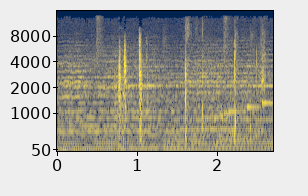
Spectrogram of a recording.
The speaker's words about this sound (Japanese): よーし、ベラ座から出てくる2人。ランドル君がドアを開けて、アスカ君を車に乗せる。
